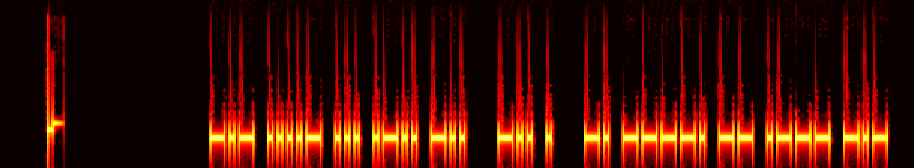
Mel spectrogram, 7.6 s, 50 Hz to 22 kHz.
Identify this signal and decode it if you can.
Morse code, heard as a keyed tone, about 30 wpm, 700 Hz. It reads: K4SLD DE N9MJK
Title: USA Callsign DE Callsign - 5 Characters - 30wpm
